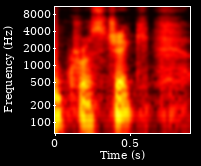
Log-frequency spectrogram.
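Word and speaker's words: XCheck: Alors ça s'écrit X-check, mais ça se prononce visiblement Crosscheck, pour vérification croisée.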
